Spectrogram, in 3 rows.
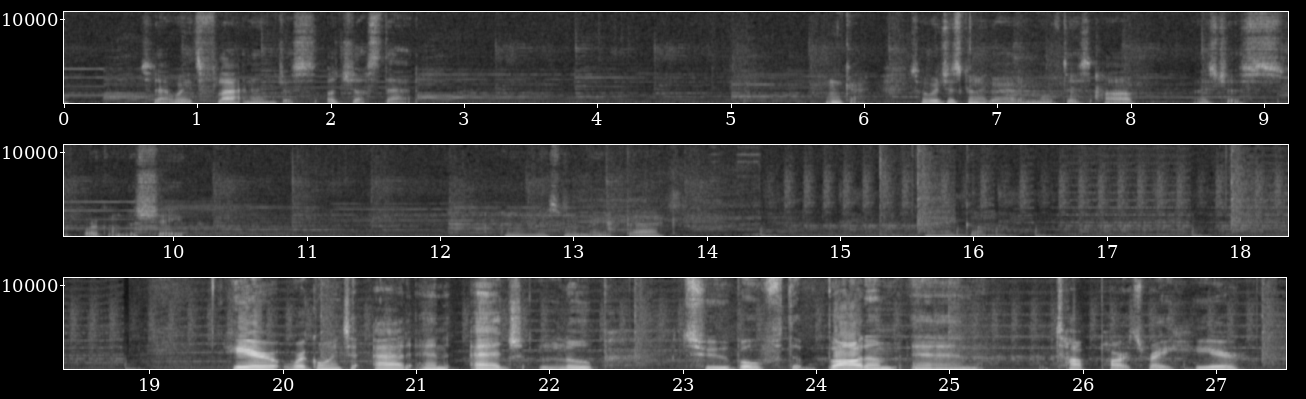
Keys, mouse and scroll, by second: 2.2 click, 3.0-3.4 scroll down 4, 3.4-3.7 scroll up 1, 4.2 click, 5.6 click, 6.3 click, 7.8 click, 8.5 click, 9.9 click, 10.6 click, 12.4 shift+click, 13.0 click, 14.5 click, 16.3 click, 17.0 click, 18.0 click, 18.5 ctrl+r, 21.7-22.6 scroll down 2, 22.6 click, 25.3 click, 26.7 click.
